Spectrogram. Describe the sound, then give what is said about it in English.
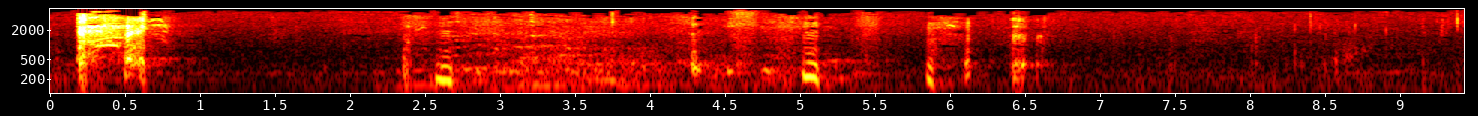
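A sharp cough bursts out at the start, followed by breathy, throaty vocal sounds and several more short, rough bursts. “I immediately cough.”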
